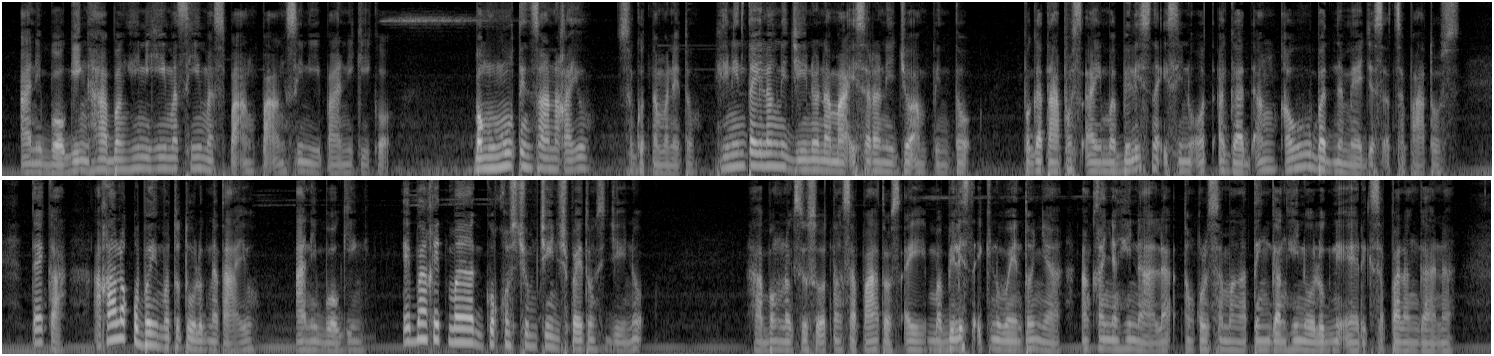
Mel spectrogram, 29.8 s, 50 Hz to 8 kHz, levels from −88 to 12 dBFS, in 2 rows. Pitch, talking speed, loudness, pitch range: 110 Hz, 155 wpm, -28 LUFS, 100-125 Hz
